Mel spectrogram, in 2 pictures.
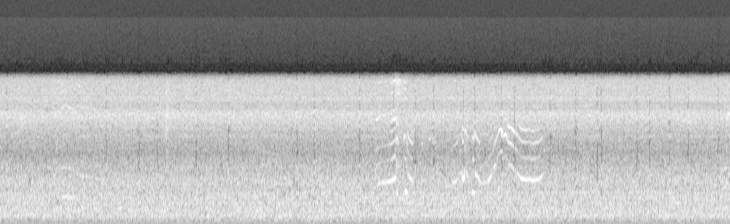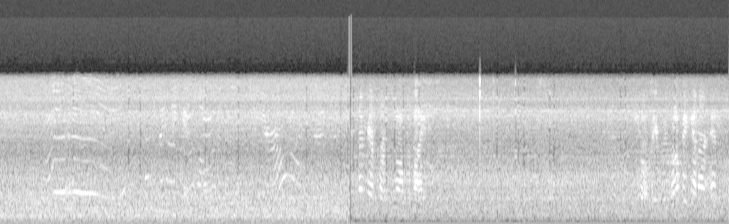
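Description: A jet engine roars steadily from inside an airliner cabin.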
